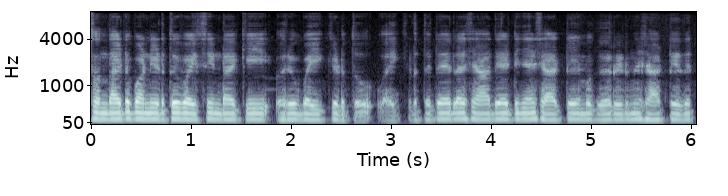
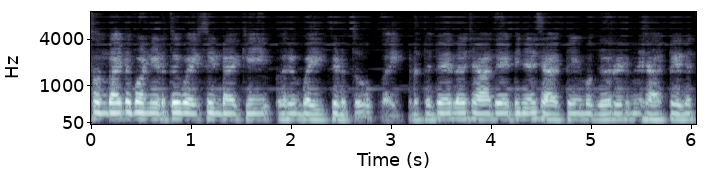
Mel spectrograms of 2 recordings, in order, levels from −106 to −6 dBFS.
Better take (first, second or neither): first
